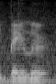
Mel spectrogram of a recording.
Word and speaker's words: Baylor: but bra Baylor shyan I don't know why I keep calling him Brer I think the first person I heard say his name said Brer and haven't been able to get out of my mind but it's Baylor like elen Baylor Baylor shyan trenden flowers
